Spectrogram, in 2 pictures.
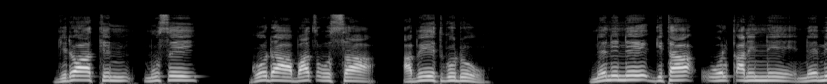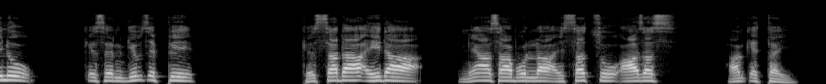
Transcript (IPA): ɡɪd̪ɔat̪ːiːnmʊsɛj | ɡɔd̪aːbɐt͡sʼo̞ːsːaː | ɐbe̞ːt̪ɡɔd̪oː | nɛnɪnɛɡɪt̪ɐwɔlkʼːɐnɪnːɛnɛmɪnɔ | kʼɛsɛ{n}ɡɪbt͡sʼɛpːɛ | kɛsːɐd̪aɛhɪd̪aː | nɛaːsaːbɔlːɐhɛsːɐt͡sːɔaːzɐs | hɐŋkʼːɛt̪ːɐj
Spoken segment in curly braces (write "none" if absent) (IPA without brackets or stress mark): n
